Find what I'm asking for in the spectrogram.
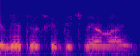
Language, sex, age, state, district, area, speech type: Hindi, male, 60+, Uttar Pradesh, Ghazipur, rural, conversation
